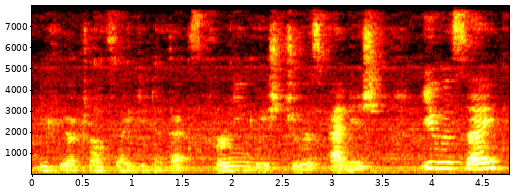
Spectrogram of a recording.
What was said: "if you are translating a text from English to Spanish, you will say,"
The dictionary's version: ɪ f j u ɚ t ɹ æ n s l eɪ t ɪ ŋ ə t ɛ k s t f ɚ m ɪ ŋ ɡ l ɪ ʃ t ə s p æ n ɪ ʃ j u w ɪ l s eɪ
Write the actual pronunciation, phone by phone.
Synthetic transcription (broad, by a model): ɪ f j u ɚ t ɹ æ n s l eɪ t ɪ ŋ ə t ɛ k s t f ɚ m ɪ ŋ ɡ l ɪ ʃ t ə s p æ n ɪ ʃ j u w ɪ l s eɪ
